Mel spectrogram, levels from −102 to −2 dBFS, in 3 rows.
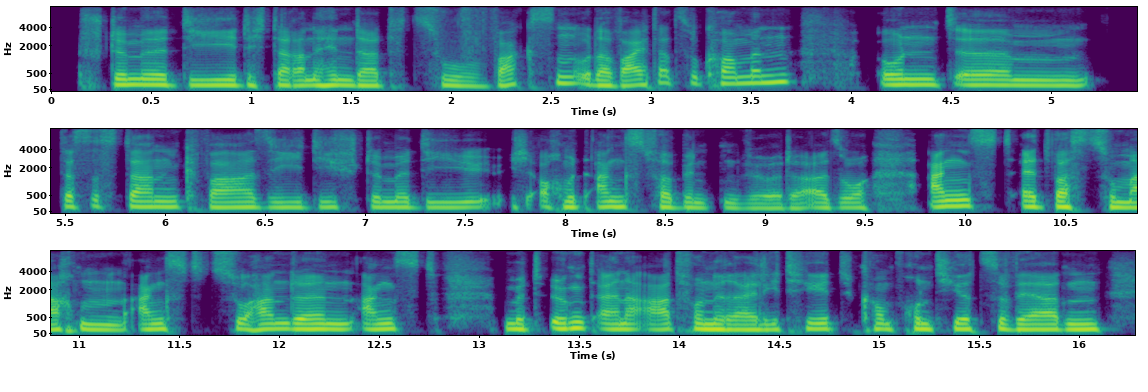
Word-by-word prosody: Stimme, 155 -2 +2
die 140 +1 +1
dich 140 -3 -5
daran 140 -1 0
hindert, 135 -2 +1
zu 125 -8 -5
wachsen 190 +4 -2
oder 135 -4 0
weiterzukommen. 190 +7 -1 0.4
Und, 155 -1 +2
ähm, 140 -2 +1 0.3
das 160 -4 -2
ist 165 - -9
dann 150 -1 +2
quasi 140 0 -2
die 145 +2 -5
Stimme, 140 0 -3
die 135 +2 -4
ich - - -12
auch - - -5
mit 145 0 -1
Angst 150 0 0
verbinden 130 -3 -3
würde. 120 0 -4
Also 130 +1 -2 0.3
Angst, 165 +3 +2
etwas 150 -2 +3
zu 140 - 0
machen, 135 -1 +1
Angst 145 +1 -2
zu 145 -3 -1
handeln, 145 0 +4
Angst, 145 +1 -1 0.3
mit 145 -2 +1
irgendeiner 150 -3 +3
Art 140 +1 -1
von 145 -1 +5
Realität 135 +3 +1
konfrontiert 145 0 0
zu 150 - 0
werden, 135 0 +4
140 Hz, 150 wpm, -22 LUFS, 135-150 Hz, 0.4 s, von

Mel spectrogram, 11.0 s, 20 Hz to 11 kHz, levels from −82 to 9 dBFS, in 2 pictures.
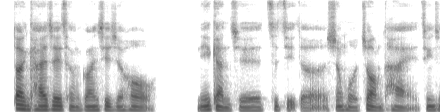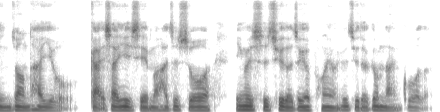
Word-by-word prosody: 断 120 -4 +8
开 105 0 +5
这 105 0 +5
层 95 -3 -2
关 95 +2 +1
系 100 0 +1
之 95 0 -3
后， 95 -3 -1 0.5
你 100 +2 +2
感 95 -5 +3
觉 85 +1 -2
自 - - -4
己 - - -4
的 - - -4
生 95 - 0
活 90 -4 -3
状 90 -1 +2
态、 90 -2 -3
精 100 - -1
神 90 -4 -3
状 90 -1 +1
态 95 0 -1
有 85 -3 -6 0.2
改 - - 0
善 95 -1 +3
一 95 -2 +3
些 85 -1 +2
吗？ 85 0 -4
还 90 - -4
是 100 - -3
说 90 -2 0 0.3
因 105 - -1
为 105 -1 +4
失 95 -1 0
去 100 +2 0
了 85 -2 +1
这 90 - -1
个 90 0 +2
朋 90 0 -4
友 85 - -4
就 100 - -5
觉 95 - -3
得 85 - -5
更 100 +1 -1
难 85 -2 -5
过 - - -9
了？ - - -17
95 Hz, 255 characters per minute, -27 LUFS, 85-100 Hz, 0.5 s, 断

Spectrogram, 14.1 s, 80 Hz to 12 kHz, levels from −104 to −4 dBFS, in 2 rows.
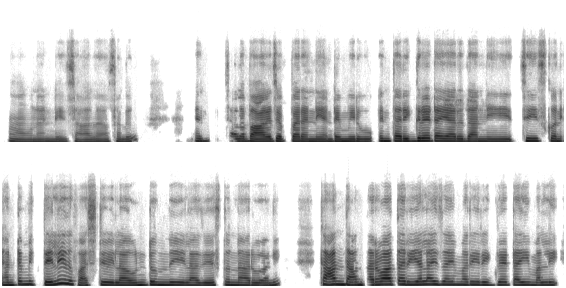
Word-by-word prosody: అవునండి. 175 0 -7 0.2
చాలా 170 0 -7
అసలు. 180 0 -7 0.8
ఎ - - 0 0.4
చాలా 195 -1 -2
బాగా 185 +1 +3
చెప్పారండి. 185 -2 -1
అంటే 180 +1 0
మీరు 185 0 0 0.3
ఎంత 200 +1 +2
రిగ్రెటయ్యారు 205 -1 +3
దాన్ని 185 -1 -1 0.4
తీసుకొని 205 -1 +1
అంటే, 210 +4 +1
మీకు 255 -3 -3
తెలీదు 295 +5 +5
ఫస్ట్ 200 +4 -4
ఇలా 200 -1 +1
ఉంటుంది, 220 0 +2
ఇలా 200 -1 -2
చేస్తున్నారు 205 -1 -1
అని. 200 +4 -2 0.6
కానీ, 255 +1 +4
దాని 225 0 +2
తర్వాత 255 +3 +3 0.2
రియలైజయ్యి, 250 0 0
మరి 240 +1 -1
రిగ్రెటయ్యి 225 +2 -2
మళ్ళీ, 215 +1 -2
205 Hz, 125 wpm, -22 LUFS, 185-230 Hz, 0.8 s, తెలీదు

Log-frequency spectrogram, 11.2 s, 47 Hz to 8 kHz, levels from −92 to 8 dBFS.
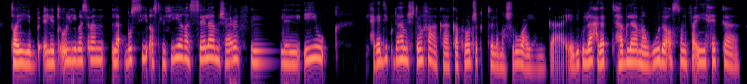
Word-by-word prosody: طيب 170 -3 +5
اللي 175 +2 +3
تقول 190 +3 +1
لي 200 0 +1
مثلًا 205 +1 0
لأ 180 -1 +2
بُصّي 205 +3 -2
أصل 180 0 -5
فيه 225 +7 +2
غسالة 220 +2 +2
مش 200 -4 -2
عارف 205 +3 -1
ل 180 0 -2 0.2
للإيه، 185 +7 0 0.7
الحاجات 180 +3 +1
دي 220 - -3
كلها 210 +2 +1
مش 205 - 0
هتنفع 200 -1 0
ك 150 0 -4
كproject 180 +4 -2
لمشروع، 150 +3 -2
يعني 130 0 -12
ك - - -5 0.3
دي 165 - -2
كلها 190 +2 +4
حاجات 180 -1 +1
هبلة 185 +2 +3
موجودة 175 +3 +2
أصلًا 185 -2 -2
في 170 - -3
أي 185 0 +2
حتة، 185 -4 -3
185 Hz, 175 wpm, -24 LUFS, 170-205 Hz, 0.7 s, طيب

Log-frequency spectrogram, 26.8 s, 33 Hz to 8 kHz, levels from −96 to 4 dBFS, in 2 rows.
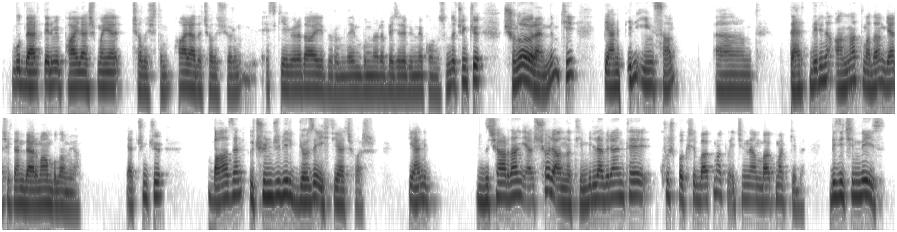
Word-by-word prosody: bu 145 0 0
dertlerimi 135 +1 +4
paylaşmaya 130 0 +1
çalıştım. 110 +1 -6
Hâlâ 130 -2 +1
da 115 -2 -4
çalışıyorum, 110 - -7
eskiye 120 +1 -6
göre 120 0 -1
daha 120 -1 +2
iyi 115 -2 -2
durumdayım, 110 0 -3
bunları 110 0 -1
becerebilme 110 0 -1
konusunda. 110 +6 -4
Çünkü 165 +3 +2 0.3
şunu 155 +5 +3
öğrendim 150 - +5
ki, 230 0 0 0.4
yani, 130 -1 +3
bir 190 +5 +2
insan, 140 -4 -2 0.5
emm, 115 -1 -3 0.6
dertlerini 140 +9 +1
anlatmadan 140 -2 0
gerçekten 130 -3 0
derman 120 0 +4
bulamıyor. 105 -3 -2 0.7
Ya, 115 0 -6
çünkü 170 +1 -2 0.7
bazen 165 +6 +2
3'üncü 175 +4 +3
bir 190 +1 +6
göze 140 0 +2
ihtiyaç 125 -2 -2
var. - - -15 0.5
Yani, 140 0 0 0.8
dışarıdan, 170 +5 +3
ya, 140 -4 -5
şöyle 195 +9 +2
anlatayım, 125 -2 0
bir 145 - -1
labirente 170 +3 0
kuş 180 -1 -8
bakışı 150 +1 -2
bakmakla 180 +6 -3
içinden 145 +1 -6
bakmak 140 +1 -2
gibi. 110 -2 -8 0.4
Biz 170 +2 +4
içindeyiz 175 -3 +3
135 Hz, 115 wpm, -23 LUFS, 120-165 Hz, 0.8 s, bir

